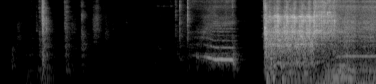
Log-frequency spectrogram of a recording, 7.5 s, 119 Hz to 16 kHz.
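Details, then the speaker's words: 1982 VW Westfalia with Subaru engine swap, fresh start after coolant fill: a few cranks, then idle with a steady thin whine from a noisy electric fuel pump; old pump suspected of low pressure causing hard starting. "Makes lots of noise, but it sure didn't turn up right away. Ah, that's the fuel pump making noise."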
